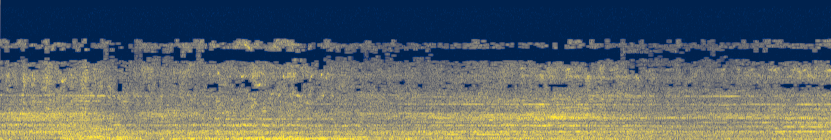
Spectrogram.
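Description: Alstom Citadis low-floor tram running past at close range: a steady rolling rumble with a faint high whine, easing slightly after the middle.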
